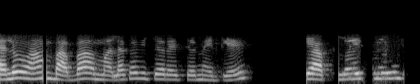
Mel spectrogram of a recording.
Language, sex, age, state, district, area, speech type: Marathi, female, 30-45, Maharashtra, Palghar, urban, conversation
